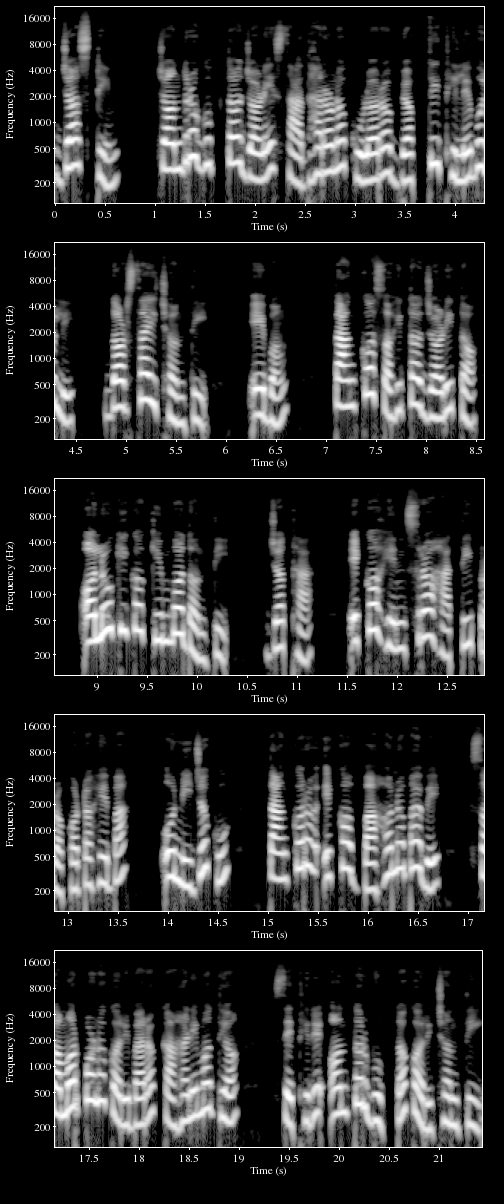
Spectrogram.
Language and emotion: Odia, neutral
